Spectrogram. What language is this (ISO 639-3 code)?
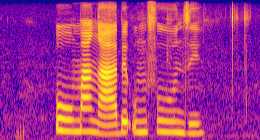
ssw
